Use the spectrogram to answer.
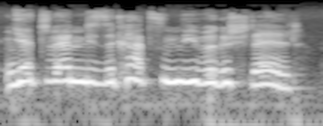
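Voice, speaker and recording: A woman playing a confident, brisk young kid detective in a children's audio drama. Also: high-pitched, steady tone, a little mellow, faint music behind. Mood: determined. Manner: brisk, matter-of-fact, assured. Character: confident young detective kid, eager tracker, chief sleuth.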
